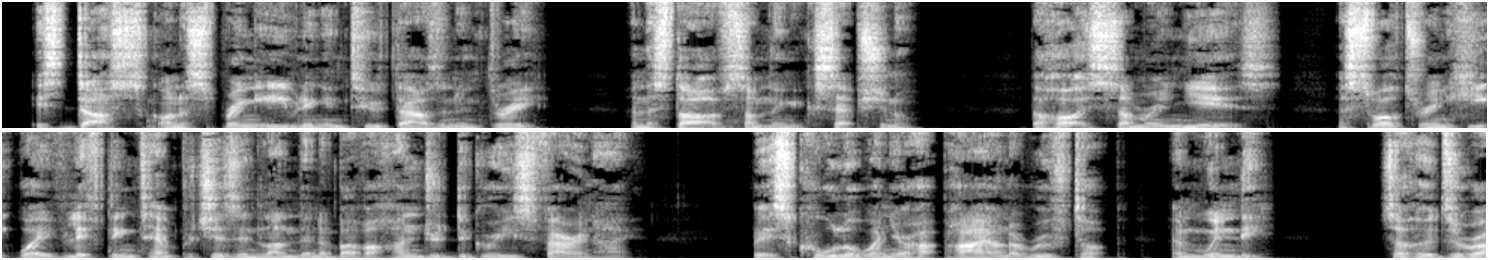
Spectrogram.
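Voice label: Narrative, Male, Assured, Blokey, Bright, Conversational, Friendly, Warm; NARRATIVE REEL; United Voices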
